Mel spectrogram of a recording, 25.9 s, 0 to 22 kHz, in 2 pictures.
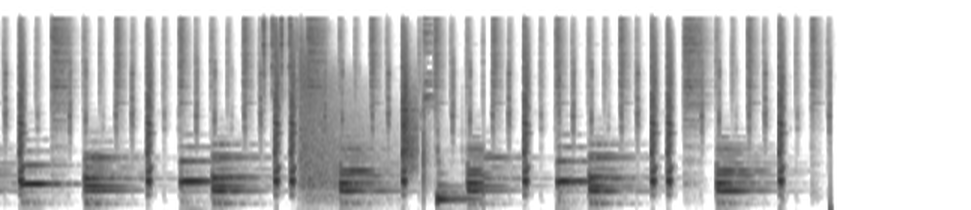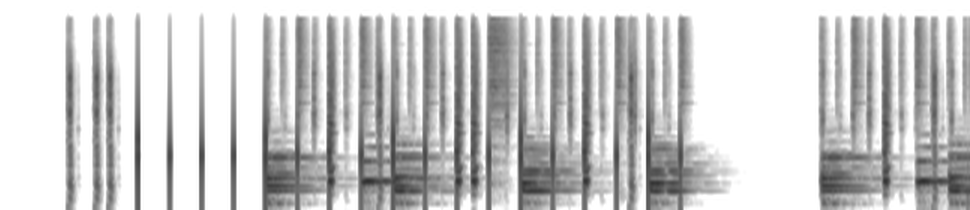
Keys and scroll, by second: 0.0 super+w, 1.1 x, 3.7 typing, 5.5-6.3 typing, 7.4 a, 7.9 a, 10.3-12.2 typing, 11.3 super+k, 13.4 super+k, 13.6-15.2 typing, 17.9 a, 18.4 a, 21.3-23.3 typing, 22.2 super+k, 22.5 super+a, 23.6 super+r, 25.0 alt+super+s.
